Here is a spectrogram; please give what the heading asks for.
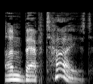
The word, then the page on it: unbaptized: British English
